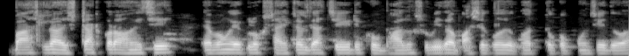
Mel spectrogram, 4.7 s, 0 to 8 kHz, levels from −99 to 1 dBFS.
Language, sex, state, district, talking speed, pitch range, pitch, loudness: Bengali, male, West Bengal, Purulia, 280 wpm, 115-125 Hz, 120 Hz, -18 LUFS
